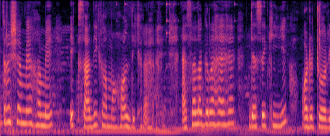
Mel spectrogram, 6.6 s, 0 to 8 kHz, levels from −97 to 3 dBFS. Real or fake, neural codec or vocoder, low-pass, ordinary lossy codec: real; none; none; none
